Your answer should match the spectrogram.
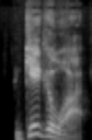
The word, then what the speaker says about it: Gigawatt: and that is Gigawatt or Gigawatt, depending upon what your preferred pronunciation is. I say Gigawatt because that's how Doc Brown says it in the movie in Back to the Future. Jeremy from Transmissions says Gigawatt because I believe that is actually the proper pronunciation. Technically, Christopher Lloyd is wrong, but for me, it's a quote from the movie. So for me, he's Gigawatt.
